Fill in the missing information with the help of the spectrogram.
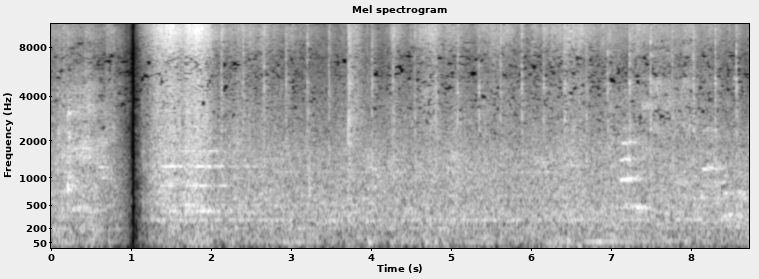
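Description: Faint scattered ticks and clicks from a small electric oven with a dial timer while it bakes, after a short burst of hiss about a second in.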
